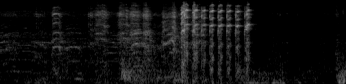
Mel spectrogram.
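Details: Captive Fischer's lovebirds in an aviary give a quick run of about eight shrill, high squeaks in two seconds, with scattered chatter before and a brief voice at the start.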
